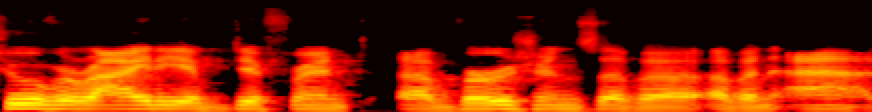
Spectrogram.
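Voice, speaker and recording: In a normal speaking voice, a man with an American accent talks with ordinary pitch variation. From Russia (Moscow), then US from age nine. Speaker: startup CEO. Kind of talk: interview.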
